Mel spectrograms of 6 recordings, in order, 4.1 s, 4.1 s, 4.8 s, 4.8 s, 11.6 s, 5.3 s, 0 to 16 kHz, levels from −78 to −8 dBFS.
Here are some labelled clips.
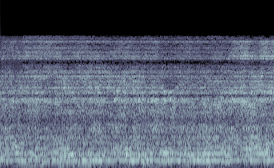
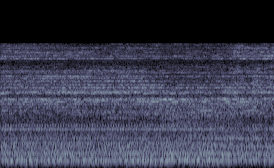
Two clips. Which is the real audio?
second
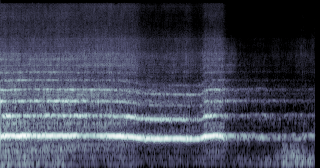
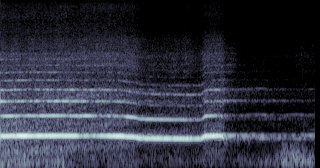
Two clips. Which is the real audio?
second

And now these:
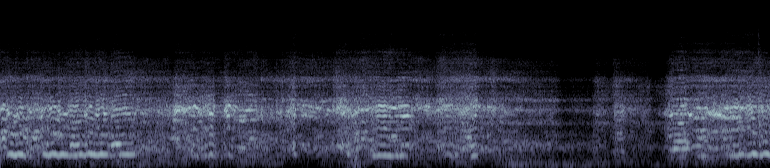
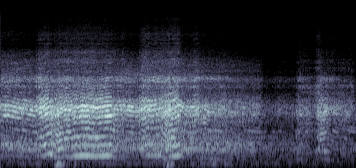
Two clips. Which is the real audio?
second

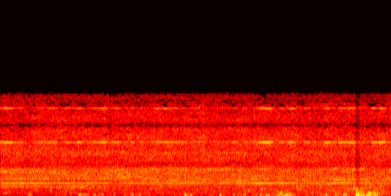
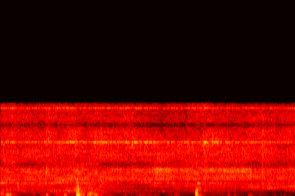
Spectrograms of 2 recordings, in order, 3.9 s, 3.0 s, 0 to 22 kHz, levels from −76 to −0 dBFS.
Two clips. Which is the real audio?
first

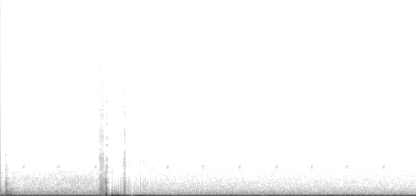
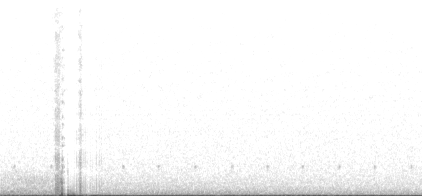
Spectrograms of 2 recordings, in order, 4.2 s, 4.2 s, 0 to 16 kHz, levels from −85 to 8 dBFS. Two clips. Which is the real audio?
first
